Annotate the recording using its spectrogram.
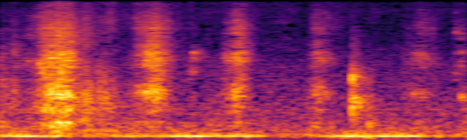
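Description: Faint, soft crunches of a Crunchy Cheeto being chewed with the mouth closed, a handful spread through the two seconds, over a steady low hum.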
